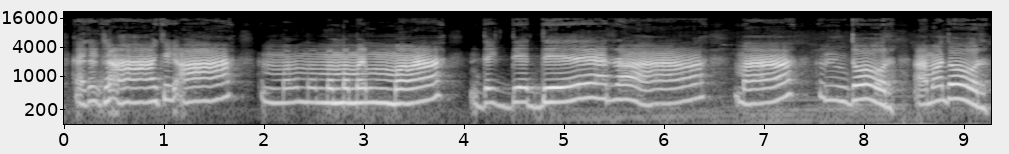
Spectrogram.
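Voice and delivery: sounding out each syllable slowly, stuck; a grown man struggling to read letter by letter; halting spelled-out reading. Acted. Husband sounding out his schoolbook syllable by syllable. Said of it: "বানান করে পড়তেছিস, তা উচ্চারণ করতে পারিস না".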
